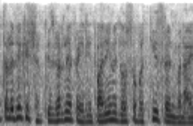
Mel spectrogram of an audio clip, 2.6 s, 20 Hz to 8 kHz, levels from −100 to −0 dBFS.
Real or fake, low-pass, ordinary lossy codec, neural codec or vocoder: fake; 7.2 kHz; none; codec, 16 kHz, 4.8 kbps, FACodec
